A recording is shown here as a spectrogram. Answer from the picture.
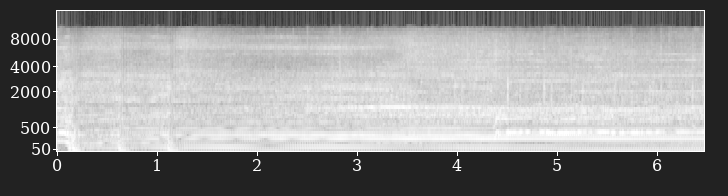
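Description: Live rock band music in an instrumental passage: electric guitar notes held and ringing over a steady low sustained tone, with no singing.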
